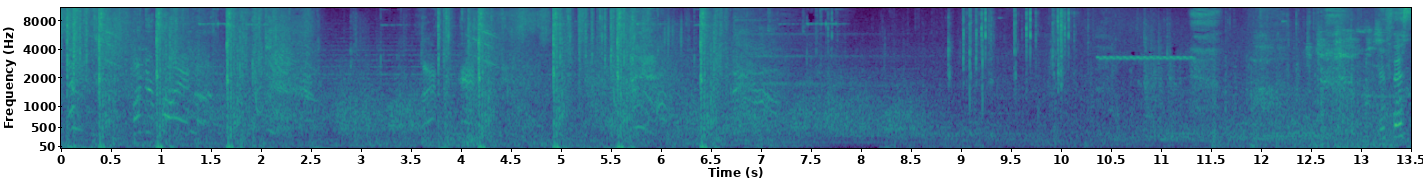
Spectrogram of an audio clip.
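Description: Gunfire in Rise of the Tomb Raider, with bursts of sharp shots and rattling mechanical clicks mixed with busy game effects, loud and close, while someone talks over it.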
